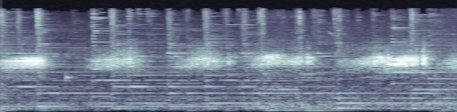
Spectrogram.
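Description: Male Southern Corroboree Frogs give short, grating squelches about once a second as breeding-season mating calls.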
